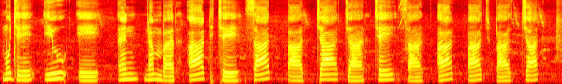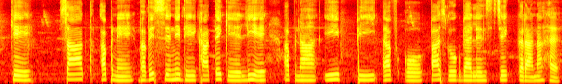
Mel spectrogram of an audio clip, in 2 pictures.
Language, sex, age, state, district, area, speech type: Hindi, male, 30-45, Uttar Pradesh, Sonbhadra, rural, read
